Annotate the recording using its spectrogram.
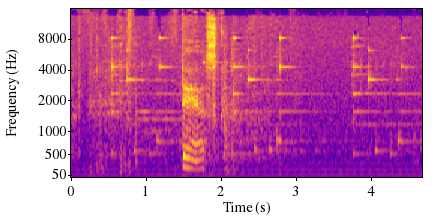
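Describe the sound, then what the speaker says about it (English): A repeating electronic alarm tone beeps in short tonal bursts, with a brief louder rise midway, and a voice speaks faintly underneath. "That's my alarm going off telling me that I'm"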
